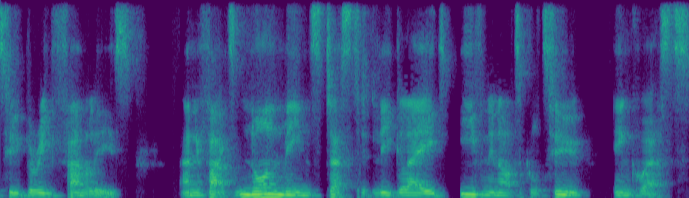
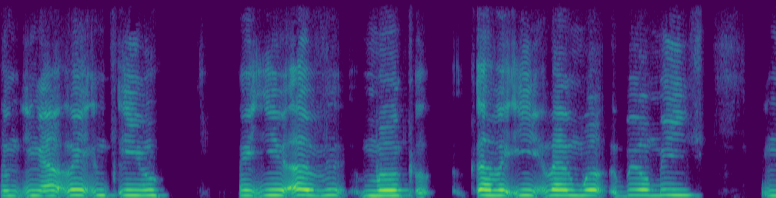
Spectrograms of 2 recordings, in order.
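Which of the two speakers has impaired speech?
The second: cerebral palsy; mixed spastic and dyskinetic, wheelchair user; speech impairment, minimised through ongoing practice.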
